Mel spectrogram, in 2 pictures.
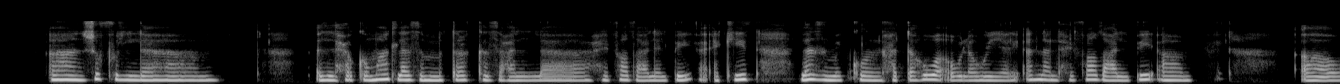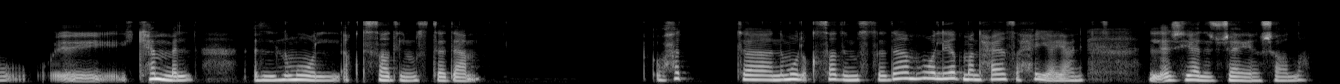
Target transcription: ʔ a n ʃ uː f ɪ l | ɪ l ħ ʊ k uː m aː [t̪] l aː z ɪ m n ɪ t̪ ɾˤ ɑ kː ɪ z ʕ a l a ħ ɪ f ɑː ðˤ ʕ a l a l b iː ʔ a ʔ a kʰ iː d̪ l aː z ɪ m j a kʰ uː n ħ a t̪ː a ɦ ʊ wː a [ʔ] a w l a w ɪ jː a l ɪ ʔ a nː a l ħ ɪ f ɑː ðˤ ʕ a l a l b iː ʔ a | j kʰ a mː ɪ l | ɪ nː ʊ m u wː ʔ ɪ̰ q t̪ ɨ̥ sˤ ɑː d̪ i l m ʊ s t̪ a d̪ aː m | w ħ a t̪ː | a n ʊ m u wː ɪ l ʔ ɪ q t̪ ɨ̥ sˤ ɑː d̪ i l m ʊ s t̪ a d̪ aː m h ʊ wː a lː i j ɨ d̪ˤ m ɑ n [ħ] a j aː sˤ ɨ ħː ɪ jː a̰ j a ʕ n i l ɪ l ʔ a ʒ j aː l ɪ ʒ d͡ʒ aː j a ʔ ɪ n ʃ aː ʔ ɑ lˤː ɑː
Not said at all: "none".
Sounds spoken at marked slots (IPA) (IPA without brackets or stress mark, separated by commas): t̪, ʔ, ħ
